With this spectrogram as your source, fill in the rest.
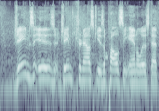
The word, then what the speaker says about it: Czerniawski: I am very excited to talk today to James Trinowski who gave me a pronunciation guide before.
